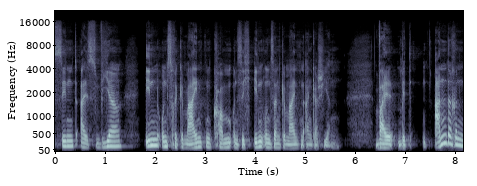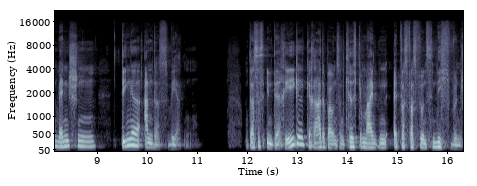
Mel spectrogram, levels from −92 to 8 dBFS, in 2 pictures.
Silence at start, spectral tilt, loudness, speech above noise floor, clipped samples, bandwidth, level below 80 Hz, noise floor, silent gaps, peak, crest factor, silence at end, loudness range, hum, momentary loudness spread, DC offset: 0 s; -6 dB/octave; -20 LUFS; 28 dB; under 0.1%; 16 kHz; -72 dBFS; -47 dBFS; 11.20-11.55 s; -2 dBFS; 18 dB; 0 s; 4 LU; none; 11 LU; under 0.1%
